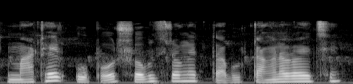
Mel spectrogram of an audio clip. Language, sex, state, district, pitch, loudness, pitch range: Bengali, male, West Bengal, Cooch Behar, 125 Hz, -16 LUFS, 110-150 Hz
